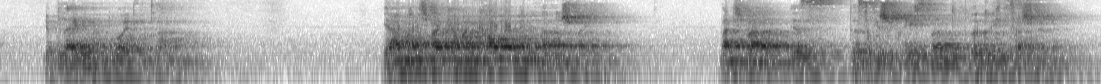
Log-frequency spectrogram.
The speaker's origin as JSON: {"language": "German", "town": "Nürtingen", "region": "Baden-Württemberg", "country": "Germany", "tie": "born or raised there", "said": "Ich bin ja selber in Nürtingen groß geworden, vielleicht entdecke ich auch leichter die Freundlichkeit hinter den Schwaben."}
